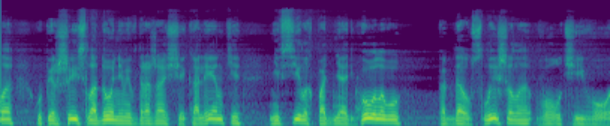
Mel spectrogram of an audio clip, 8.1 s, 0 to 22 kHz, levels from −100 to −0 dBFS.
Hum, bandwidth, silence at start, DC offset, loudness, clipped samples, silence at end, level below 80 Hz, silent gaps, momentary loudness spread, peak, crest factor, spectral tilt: none; 13.5 kHz; 0 s; under 0.1%; -26 LUFS; under 0.1%; 0 s; -48 dBFS; none; 11 LU; -8 dBFS; 16 dB; -6.5 dB/octave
